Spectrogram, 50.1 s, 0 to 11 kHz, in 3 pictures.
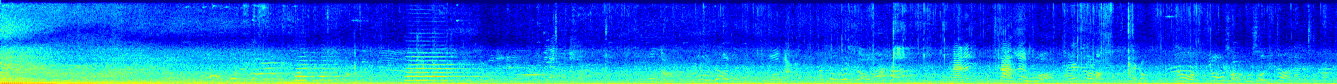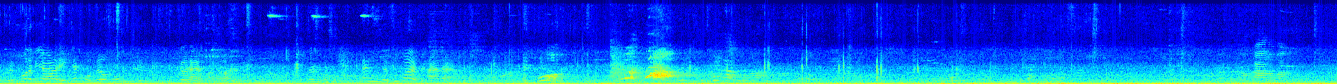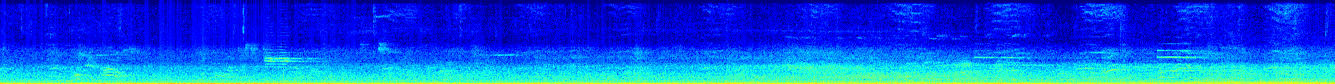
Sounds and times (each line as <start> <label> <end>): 0.0 Traffic Sound 50.1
